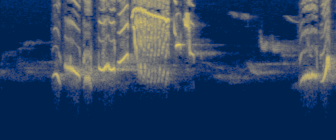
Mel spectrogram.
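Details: Common Blackbird (Turdus merula) delivering a short strophe: low fluted warbling notes that give way to a bright, squeaky high twitter, a pause, then the start of another phrase; no other sounds.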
